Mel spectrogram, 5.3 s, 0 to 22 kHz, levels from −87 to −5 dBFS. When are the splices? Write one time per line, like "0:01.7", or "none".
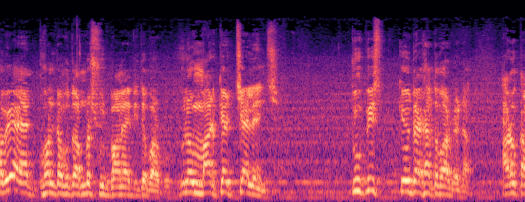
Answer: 0:01.8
